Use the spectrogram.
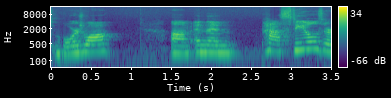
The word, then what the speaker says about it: bourgeois: were really weird like I say boua but apparently it's Bourgeois um and then pastels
